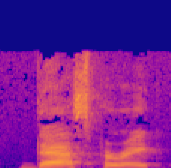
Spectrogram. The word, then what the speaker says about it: desperate: Desperate caress. Atenção aqui às sílabas tônicas. Desperate é a primeira, caress é a segunda, ok?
